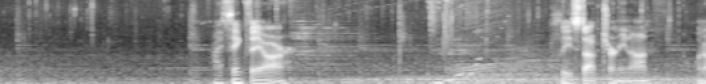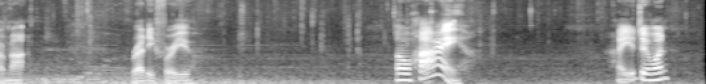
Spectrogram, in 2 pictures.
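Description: A torch flame crackles and hisses close by.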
